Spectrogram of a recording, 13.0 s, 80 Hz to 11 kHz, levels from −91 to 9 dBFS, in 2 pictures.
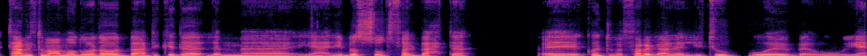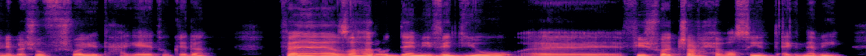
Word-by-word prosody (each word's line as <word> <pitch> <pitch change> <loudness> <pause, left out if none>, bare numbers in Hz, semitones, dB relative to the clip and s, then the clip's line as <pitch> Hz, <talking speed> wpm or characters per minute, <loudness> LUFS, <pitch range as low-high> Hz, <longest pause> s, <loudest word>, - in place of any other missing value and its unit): اتعاملت 235 +6 +3
مع - - +4
الموضوع 125 +3 +3
دوَّة 140 +1 +5
بعد 125 +1 +1
كده 135 0 +2
لمّا 100 0 -1
يعني 95 0 -4
بالصدفة 170 +3 +1
البحتة 105 0 -3 0.5
آآ، 90 -1 +1
كنت 135 +5 -1
باتفرّج 110 +1 +2
على 90 0 +1
اليوتيوب، 115 +8 -1
وب 95 -1 +2
ويعني 85 +3 -3
باشوف 105 +8 -3
شوية 100 0 0
حاجات 90 +3 -5
وكده 120 +8 -5 0.5
فظهر 180 -3 +3
قدّامي 110 +1 +3
فيديو 120 +2 +1
آآ، 95 -5 -2
في 165 - +1
شوية 160 -2 +1
شرح 145 -2 -1
بسيط 125 +7 -2
أجنبي 95 +6 -4
105 Hz, 140 wpm, -23 LUFS, 95-130 Hz, 0.5 s, دوَّة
